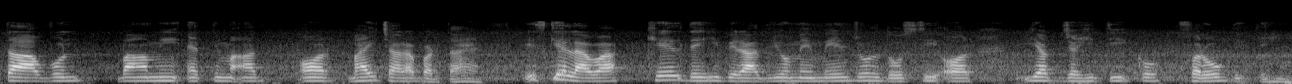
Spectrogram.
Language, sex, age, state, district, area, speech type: Urdu, female, 60+, Delhi, North East Delhi, urban, spontaneous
